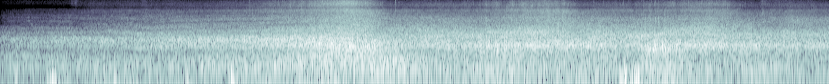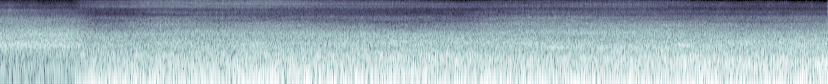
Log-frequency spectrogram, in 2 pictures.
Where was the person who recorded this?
on a street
